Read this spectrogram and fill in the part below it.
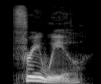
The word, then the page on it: freewheel: American English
